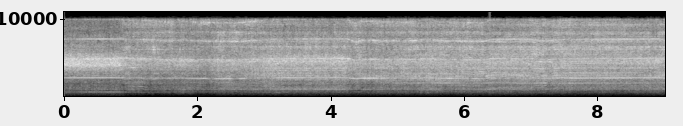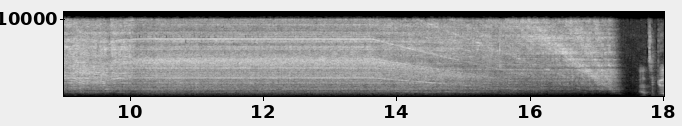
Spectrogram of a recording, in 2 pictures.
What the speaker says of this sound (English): we're going to cut it off with the table saw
